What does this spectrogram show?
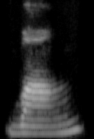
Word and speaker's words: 忘: And then on the top of this character, the pronunciation is Wang. Wang. This is wangji的wang.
